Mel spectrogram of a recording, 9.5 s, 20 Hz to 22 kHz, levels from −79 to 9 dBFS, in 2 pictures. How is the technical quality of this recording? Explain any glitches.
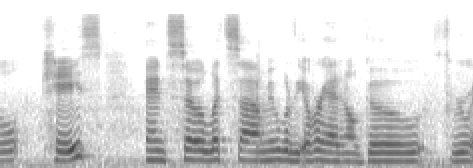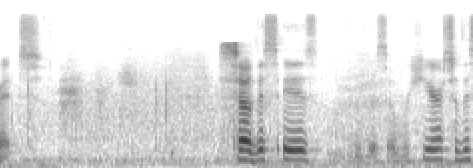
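One glitch affects the recording. From 5.33 to 7.26 s, likely an input switched to a poorer device, the sound turns duller with no gap, shifting about 5 dB in level over a faint new noise floor. On a spectrogram the band above 7.6 kHz goes empty, and the waveform's envelope steps abruptly at both switches.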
